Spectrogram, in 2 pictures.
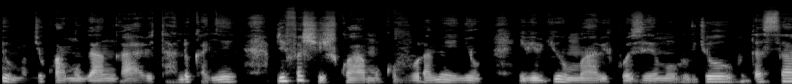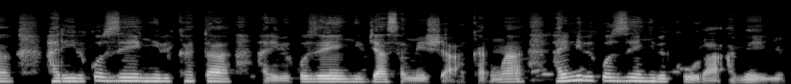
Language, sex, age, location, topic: Kinyarwanda, male, 18-24, Huye, health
